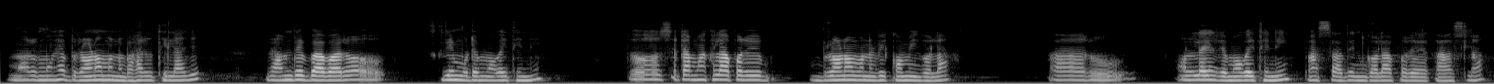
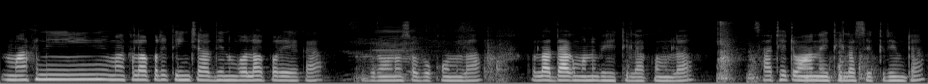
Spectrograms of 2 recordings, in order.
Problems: background sounds at intervals, background conversations at intervals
